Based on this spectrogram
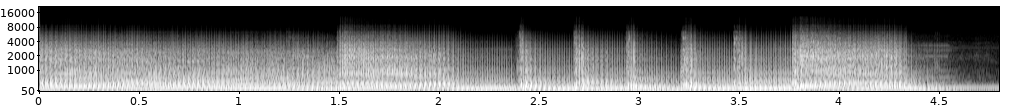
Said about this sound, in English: I'm going to go gain all the way down, volume up a little bit. Vintage mode. Bringing some gain in. You ready? Yeah. Hit it.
